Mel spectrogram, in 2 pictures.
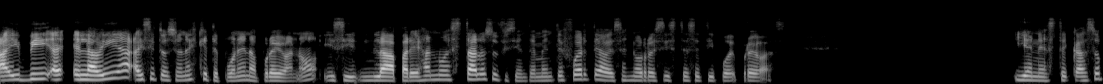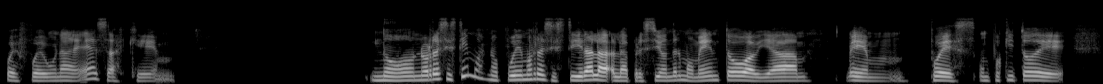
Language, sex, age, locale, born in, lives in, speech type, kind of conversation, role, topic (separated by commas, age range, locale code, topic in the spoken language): Spanish, female, 30-34, es-VE, Venezuela, United States, conversation, podcast, guest, ¿Qué historias personales te marcaron al aprender a partir de tus errores?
